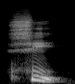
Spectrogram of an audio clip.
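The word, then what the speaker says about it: she: है यह है शी कई स्टूडेंट क्या करते हैं इसको और इसको एक जैसा प्रोनाउंस करते हैं सी यह सीटी वाला सी है सरिता वाला स है स सी यह आवाज आ रही है और यह है ऊपर की तरफ जीभ ऊपर की तरफ तो ये आपको ध्यान रखना है इसे बोलना है आपको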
